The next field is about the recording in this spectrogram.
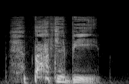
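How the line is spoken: Raised voice. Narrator (German): mit erhobener Stimme

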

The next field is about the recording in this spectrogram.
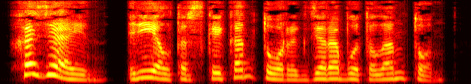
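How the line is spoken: Calm explanation. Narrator (Russian): спокойно пояснила Алена

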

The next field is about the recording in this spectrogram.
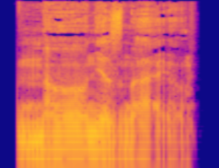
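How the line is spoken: Doubtful, drawn-out. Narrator (Russian): с сомнением в голосе протянул Дориан

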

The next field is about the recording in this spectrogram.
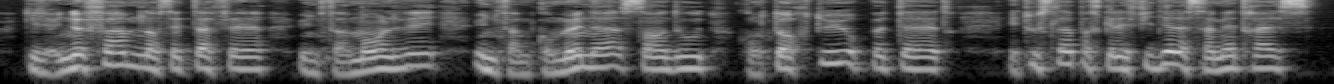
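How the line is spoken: Cried out. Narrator (French): s'écria D'Artagnan

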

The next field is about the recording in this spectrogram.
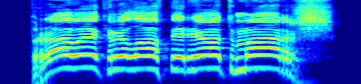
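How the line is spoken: Yelled. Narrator (Russian): заорал

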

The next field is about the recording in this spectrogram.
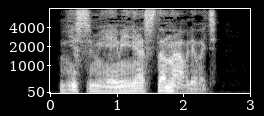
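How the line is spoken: Hiss full of rage and pain. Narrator (Russian): прошипел, слова сочились гневом, яростью, первобытной болью

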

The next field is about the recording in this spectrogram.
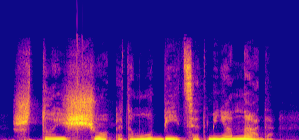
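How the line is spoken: Angry hiss. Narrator (Russian): в сердцах прошипела

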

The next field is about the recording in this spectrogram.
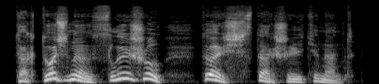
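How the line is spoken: Crushed reply. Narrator (Russian): Убитым голосом ответил ефрейтор

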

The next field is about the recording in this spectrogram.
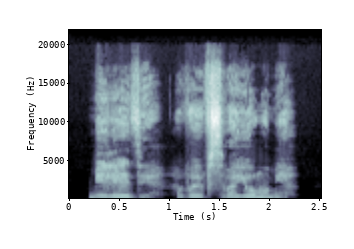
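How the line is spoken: Slightly hoarse question. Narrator (Russian): с легкой хрипотцой спросил он

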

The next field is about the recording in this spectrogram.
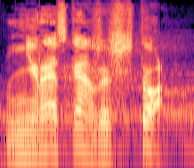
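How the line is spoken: Nasal voice nearby. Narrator (Russian): спросил гнусавый голос рядом

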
